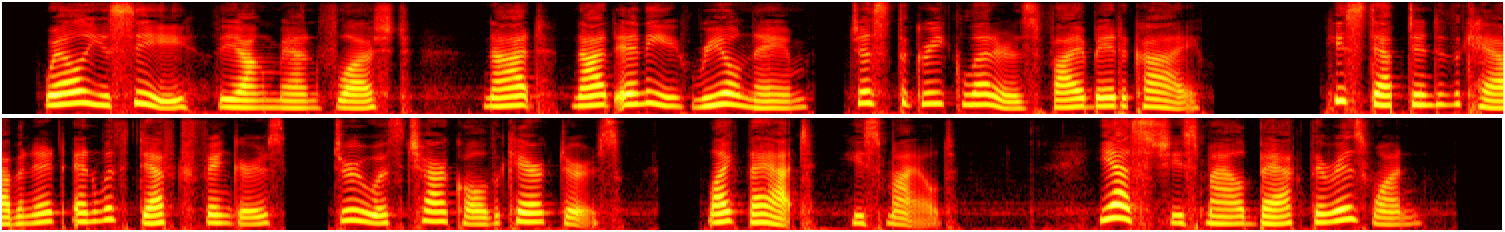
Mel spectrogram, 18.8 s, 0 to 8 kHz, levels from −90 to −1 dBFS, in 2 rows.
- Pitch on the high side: Yes, high, 225 Hz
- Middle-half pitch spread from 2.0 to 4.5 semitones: No, wide, 5.6 semitones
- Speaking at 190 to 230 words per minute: No, average, 140 wpm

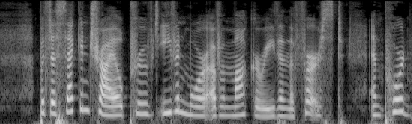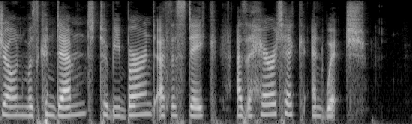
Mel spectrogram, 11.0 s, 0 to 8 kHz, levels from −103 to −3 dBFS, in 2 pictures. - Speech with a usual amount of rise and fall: Yes, average, 3.0 semitones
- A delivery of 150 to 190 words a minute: Yes, average, 160 wpm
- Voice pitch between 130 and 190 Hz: No, high, 225 Hz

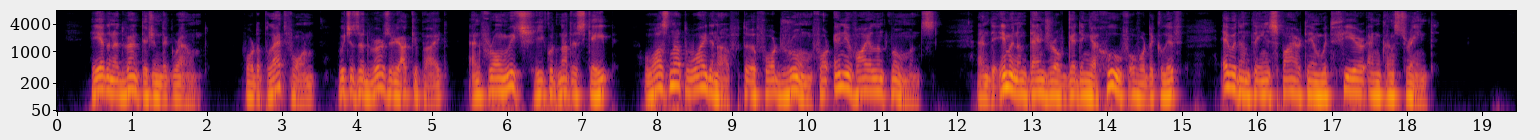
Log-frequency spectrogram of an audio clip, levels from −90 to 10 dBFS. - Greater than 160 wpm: No, average, 155 wpm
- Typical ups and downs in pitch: Yes, average, 3.5 semitones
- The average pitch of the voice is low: Yes, low, 110 Hz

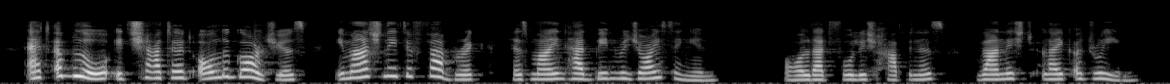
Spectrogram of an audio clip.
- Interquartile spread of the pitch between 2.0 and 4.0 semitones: No, average, 4.8 semitones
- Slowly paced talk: Yes, slow, 125 wpm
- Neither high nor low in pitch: No, very high, 250 Hz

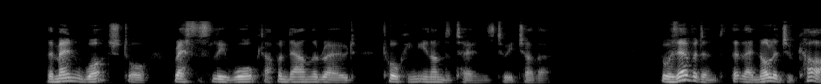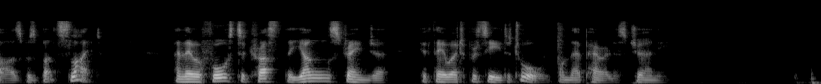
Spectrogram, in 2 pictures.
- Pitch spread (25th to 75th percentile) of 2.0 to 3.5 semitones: No, average, 4.0 semitones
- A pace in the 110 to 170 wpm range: No, average, 180 wpm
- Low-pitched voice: Yes, low, 115 Hz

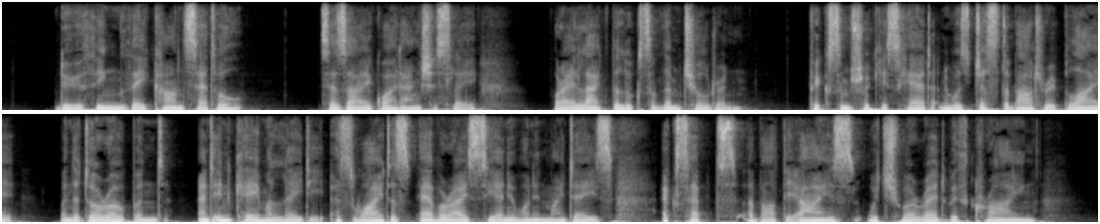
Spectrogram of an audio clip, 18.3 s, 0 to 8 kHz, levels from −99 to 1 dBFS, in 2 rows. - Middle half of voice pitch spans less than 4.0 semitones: Yes, narrow, 2.4 semitones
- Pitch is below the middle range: Yes, low, 130 Hz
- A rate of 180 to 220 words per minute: Yes, average, 190 wpm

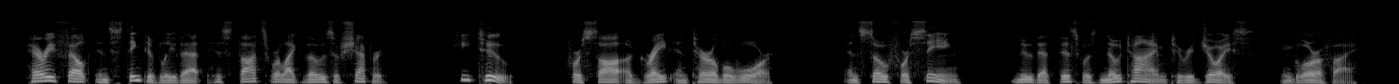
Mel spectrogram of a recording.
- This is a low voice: Yes, low, 105 Hz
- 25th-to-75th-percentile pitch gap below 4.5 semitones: No, average, 5.2 semitones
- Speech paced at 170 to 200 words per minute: No, slow, 135 wpm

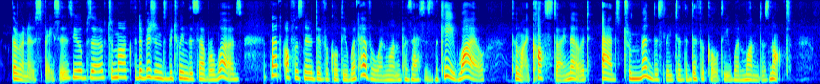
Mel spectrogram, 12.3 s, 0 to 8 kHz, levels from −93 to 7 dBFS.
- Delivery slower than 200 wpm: No, fast, 205 wpm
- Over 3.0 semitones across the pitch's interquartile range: Yes, wide, 5.4 semitones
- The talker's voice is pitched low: No, high, 195 Hz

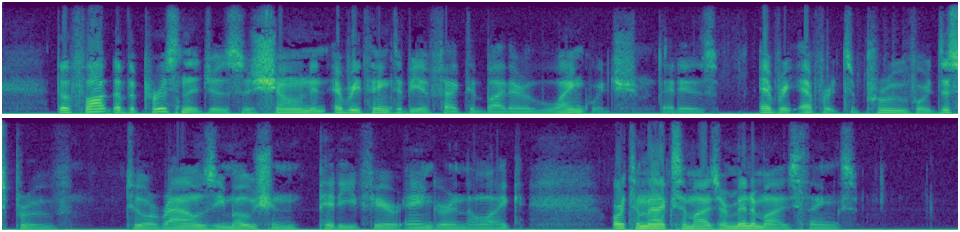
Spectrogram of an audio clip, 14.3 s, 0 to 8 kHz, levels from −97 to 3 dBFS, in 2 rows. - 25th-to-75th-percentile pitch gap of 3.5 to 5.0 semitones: Yes, average, 3.8 semitones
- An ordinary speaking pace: Yes, average, 155 wpm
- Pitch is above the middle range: No, low, 125 Hz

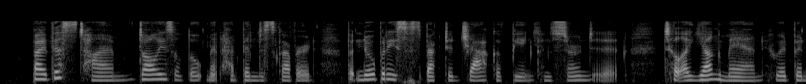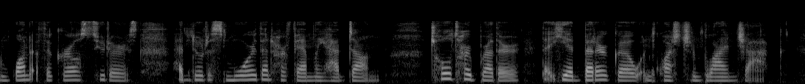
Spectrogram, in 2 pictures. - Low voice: No, high, 195 Hz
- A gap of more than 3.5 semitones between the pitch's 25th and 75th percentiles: No, narrow, 2.5 semitones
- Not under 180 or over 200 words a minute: Yes, average, 185 wpm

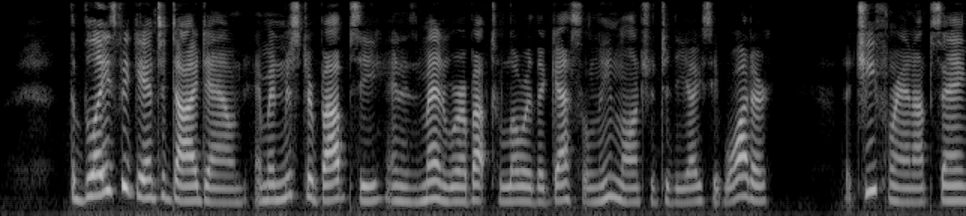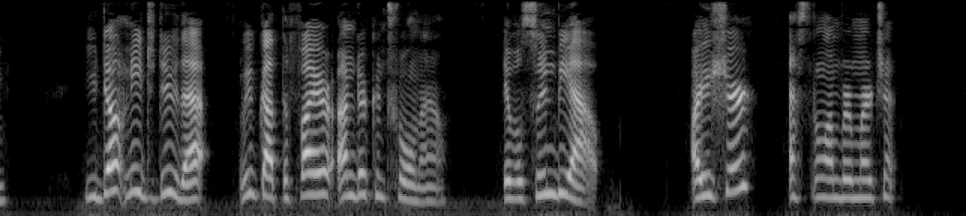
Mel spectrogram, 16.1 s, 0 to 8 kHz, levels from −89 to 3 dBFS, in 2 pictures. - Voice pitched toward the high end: Yes, high, 240 Hz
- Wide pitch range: No, average, 4.8 semitones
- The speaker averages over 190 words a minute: Yes, average, 200 wpm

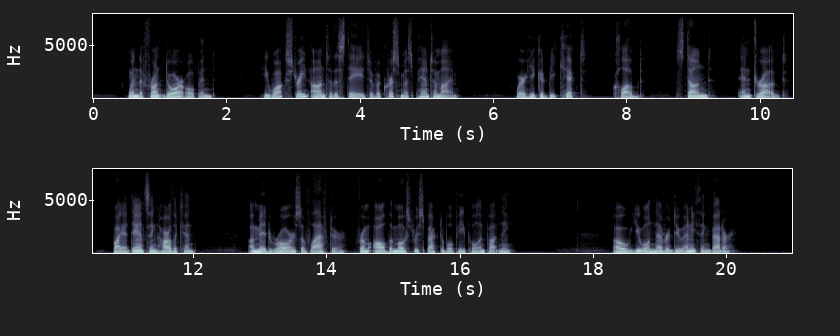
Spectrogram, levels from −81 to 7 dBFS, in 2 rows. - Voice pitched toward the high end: No, low, 120 Hz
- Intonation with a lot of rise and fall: Yes, wide, 6.3 semitones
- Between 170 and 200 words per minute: No, slow, 135 wpm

